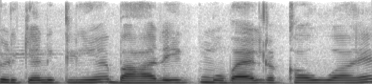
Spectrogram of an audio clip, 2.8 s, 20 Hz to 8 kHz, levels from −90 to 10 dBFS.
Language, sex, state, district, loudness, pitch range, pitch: Hindi, female, Delhi, New Delhi, -15 LUFS, 210-225 Hz, 220 Hz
